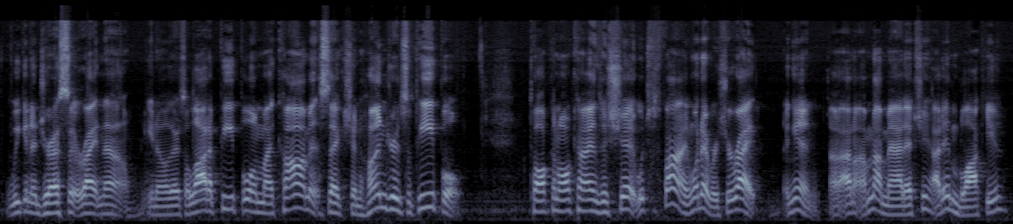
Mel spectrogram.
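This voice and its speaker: Male livestream host, congested and a bit hoarse, blunt and combative, casual rant into a phone. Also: on the high side, lively intonation, a little fast. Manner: blunt and combative, with frequent restarts. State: stuffed up and a little hoarse. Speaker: livestream host reading viewer comments.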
